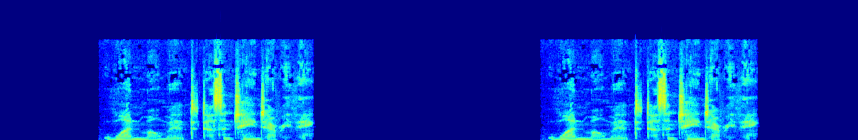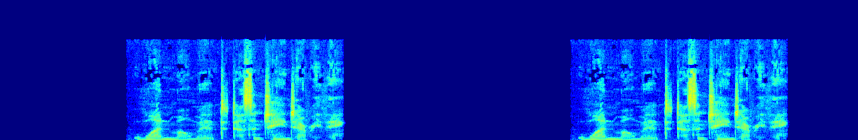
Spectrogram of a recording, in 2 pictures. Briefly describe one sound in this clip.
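A woman speaks softly and warmly, close by, in short repeated phrases with silent pauses between.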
